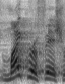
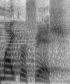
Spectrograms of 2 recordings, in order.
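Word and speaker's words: microfiche: And I've got plenty of microfish. This is all microfish. And this box is full of microfish. Now, I know what you're thinking. What's a microfish? It's not a little tiny fish.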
